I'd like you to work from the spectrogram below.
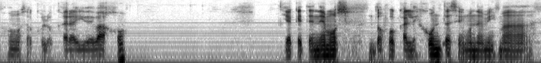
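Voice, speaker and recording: A man with a Peruvian Spanish accent teaching an online class, explaining patiently and often checking understanding with tag questions. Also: sits low. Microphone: computer mic on a video call. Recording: dull lo-fi video call audio.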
